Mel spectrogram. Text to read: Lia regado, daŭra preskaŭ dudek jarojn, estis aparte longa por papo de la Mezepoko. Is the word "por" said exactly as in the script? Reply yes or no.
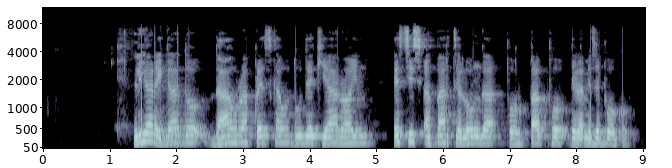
yes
